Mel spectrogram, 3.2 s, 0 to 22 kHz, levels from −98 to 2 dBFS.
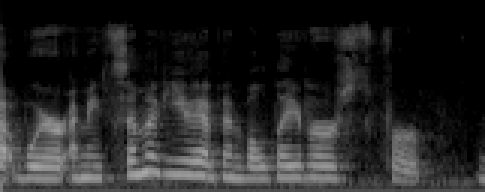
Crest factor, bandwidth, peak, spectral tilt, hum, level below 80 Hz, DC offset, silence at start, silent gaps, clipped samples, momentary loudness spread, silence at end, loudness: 18 dB; 14 kHz; -26 dBFS; -5 dB/octave; none; -88 dBFS; under 0.1%; 0 s; none; under 0.1%; 11 LU; 0 s; -44 LUFS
